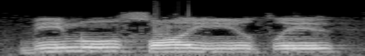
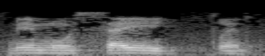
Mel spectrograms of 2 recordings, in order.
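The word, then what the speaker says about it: بمصيطر: بِمُصَيْطِرٍ. And the sin is allowed but it is not preferred. بِمُسَيْطِرٍ. Okay? But the Sad is what has been given preference.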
